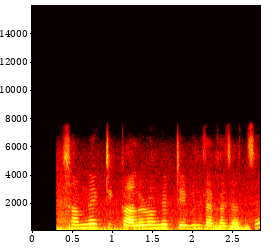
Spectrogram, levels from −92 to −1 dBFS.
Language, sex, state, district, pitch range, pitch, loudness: Bengali, female, West Bengal, Paschim Medinipur, 215-240 Hz, 225 Hz, -18 LUFS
